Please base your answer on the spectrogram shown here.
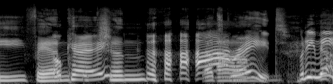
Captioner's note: laughing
